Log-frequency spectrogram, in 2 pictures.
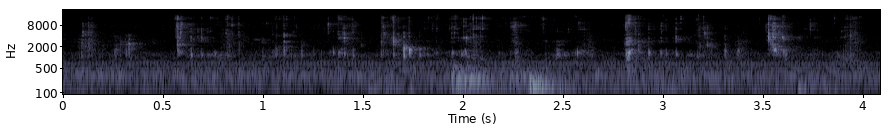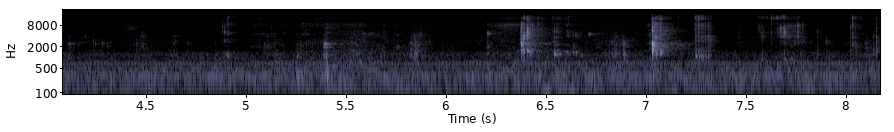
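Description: Faint, irregular wet mouth clicks and smacks of a person chewing barbecue chicken wings up close, with a bite into another wing near the end.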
